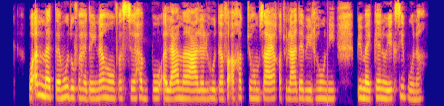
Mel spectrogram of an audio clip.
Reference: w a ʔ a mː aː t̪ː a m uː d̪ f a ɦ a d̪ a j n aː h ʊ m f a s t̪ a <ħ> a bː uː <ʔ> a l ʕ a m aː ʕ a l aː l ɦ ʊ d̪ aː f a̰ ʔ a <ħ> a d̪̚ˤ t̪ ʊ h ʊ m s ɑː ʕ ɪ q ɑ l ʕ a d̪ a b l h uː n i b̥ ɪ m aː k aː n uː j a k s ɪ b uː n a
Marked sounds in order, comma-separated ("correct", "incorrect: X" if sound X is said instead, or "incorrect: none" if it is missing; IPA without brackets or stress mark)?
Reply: correct, correct, incorrect: x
